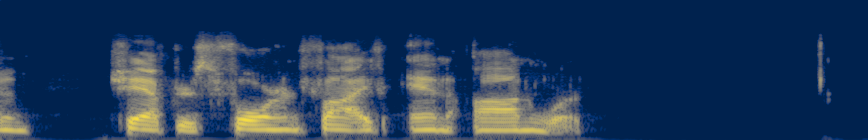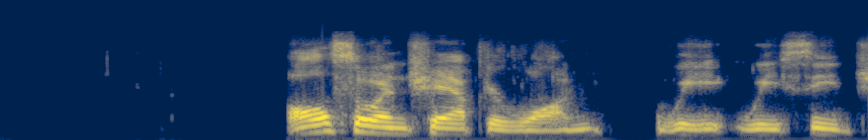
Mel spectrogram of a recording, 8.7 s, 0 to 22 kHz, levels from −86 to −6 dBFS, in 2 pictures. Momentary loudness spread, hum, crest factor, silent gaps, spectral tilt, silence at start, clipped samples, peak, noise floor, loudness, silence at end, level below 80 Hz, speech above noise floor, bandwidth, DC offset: 17 LU; none; 18 dB; 3.33-3.37 s, 3.43-3.48 s, 3.55-4.05 s, 4.41-4.83 s, 5.43-5.73 s; -4 dB/octave; 0 s; under 0.1%; 0 dBFS; -67 dBFS; -17 LUFS; 0 s; -70 dBFS; 51 dB; 9 kHz; under 0.1%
